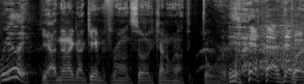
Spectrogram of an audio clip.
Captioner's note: chuckling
